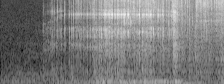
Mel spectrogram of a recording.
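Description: A solid oval bar of dry cream-white soap, held in the hand, is scored and crunched into cubes with a metal utility-knife blade. After a brief silence, a dense, bright scraping and crackling crunch builds and continues to the end. The blade rasps with a sharp high whistle-like tone through the soap.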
